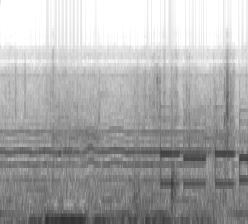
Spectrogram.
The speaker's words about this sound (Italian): Potrei fare una telefonata.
